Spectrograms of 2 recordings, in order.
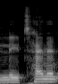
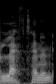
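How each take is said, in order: First: It is said with an American pronunciation. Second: It is said with a British pronunciation.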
